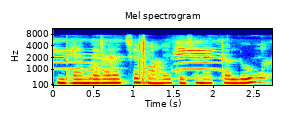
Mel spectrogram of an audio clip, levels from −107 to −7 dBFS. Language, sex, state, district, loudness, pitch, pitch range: Bengali, female, Tripura, West Tripura, -16 LUFS, 215 Hz, 210-225 Hz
